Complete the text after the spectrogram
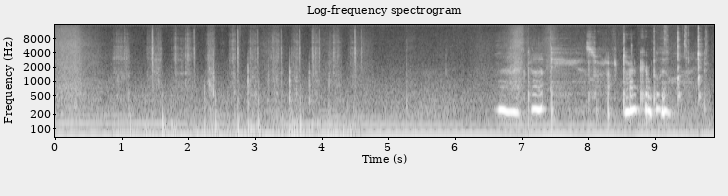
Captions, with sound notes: (scratching) (scratching) (scratching) I've got a sort of darker blue light.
